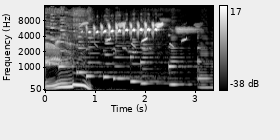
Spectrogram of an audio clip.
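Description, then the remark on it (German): A cow moos in long, low, drawn-out bellows, the first sliding downward, the later ones held at steady pitches, while bright little chirps twitter faintly above. “Kuh sein, yeah, das ist fein.”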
